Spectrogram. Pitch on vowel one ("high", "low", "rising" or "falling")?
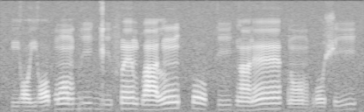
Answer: low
